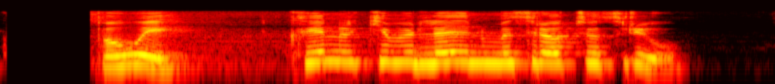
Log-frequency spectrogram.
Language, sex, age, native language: Icelandic, female, 50-59, Icelandic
